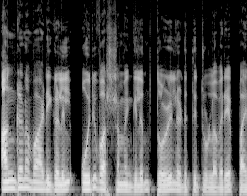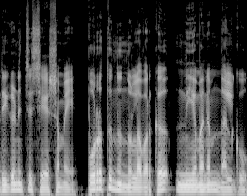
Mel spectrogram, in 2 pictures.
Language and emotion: Malayalam, neutral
